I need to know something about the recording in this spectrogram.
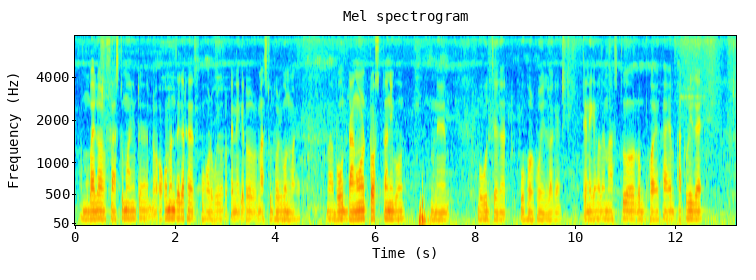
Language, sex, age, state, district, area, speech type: Assamese, male, 45-60, Assam, Lakhimpur, rural, spontaneous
